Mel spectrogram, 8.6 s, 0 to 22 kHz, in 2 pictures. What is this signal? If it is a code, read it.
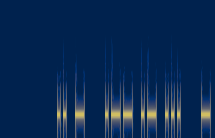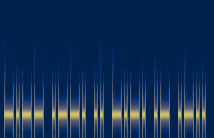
Morse code, heard as a keyed tone, about 20 wpm, 700 Hz. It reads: IT WAS TYPICAL
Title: Sentences from Top 1100 Words 20wpm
